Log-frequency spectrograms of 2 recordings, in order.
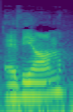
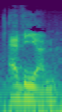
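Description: First: It is pronounced the French way. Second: It is pronounced the American way. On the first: "if it in Japanese or in France" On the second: "I think Americans would do like"

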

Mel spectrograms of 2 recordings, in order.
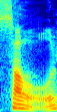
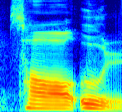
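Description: First: The word is said as one syllable. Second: The word is said as two syllables. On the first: "In English, it's just Seoul" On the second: "it's not one syllable in Korean"

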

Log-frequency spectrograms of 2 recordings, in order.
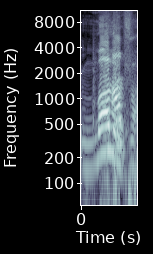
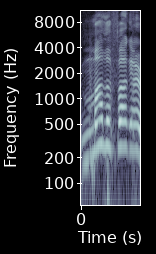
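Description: First: The word ends with an open 'a' sound. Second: The word ends with an 'er' sound. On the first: "With an ER or an A?" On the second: "With an ER or an A?"

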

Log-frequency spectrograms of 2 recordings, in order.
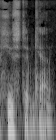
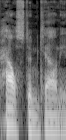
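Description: First: Houston is said the usual non-local way. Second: Houston is said the local Georgia way. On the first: This is how the name is said elsewhere. "instead of Houston County" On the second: This is how the county name is said locally. "we have Houston County"

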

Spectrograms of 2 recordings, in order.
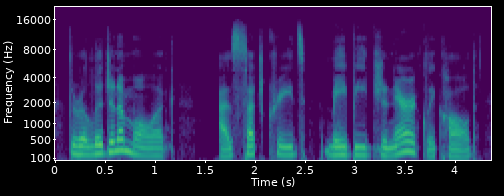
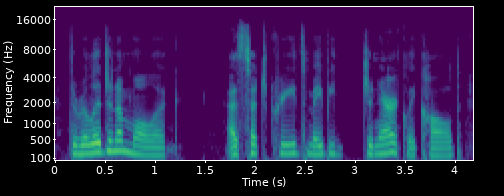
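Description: The two takes are said the same way.

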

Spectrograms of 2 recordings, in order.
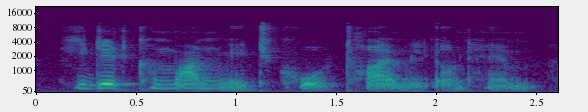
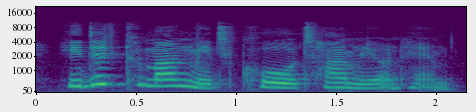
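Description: First: It is said in a put-on deep voice. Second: It is said in a normal voice.

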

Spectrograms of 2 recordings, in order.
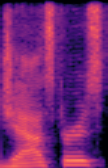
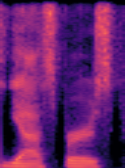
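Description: First: The name is said with an English pronunciation. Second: The name is said in its native, non-English form. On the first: "which is like people would say that would be an Anglification" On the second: "even if it was Jaspers"

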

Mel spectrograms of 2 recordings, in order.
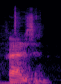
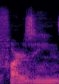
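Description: First: The name is said without a clear 'een' ending. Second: The name is said with a clear 'een' ending. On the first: This is how family members say the name in their dialect. "that een isn't even there in how I grew up" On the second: This is the standardized, more purely Persian form. "more purely Persian pronunciation"

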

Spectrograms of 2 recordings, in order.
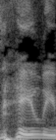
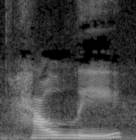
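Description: First: The first syllable sounds like 'hay'. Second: The first syllable sounds like 'how'. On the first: The speaker calls it wrong. "this is actually not called Haley Punch" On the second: The speaker calls it right. "Correct pronunciation"

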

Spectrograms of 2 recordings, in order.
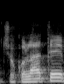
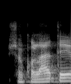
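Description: First: The ch sound is a full, sharp ch. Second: The ch sound is softened toward sh. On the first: "Como chocolate" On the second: "Es el debilitamiento del sonido CH"

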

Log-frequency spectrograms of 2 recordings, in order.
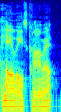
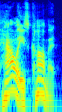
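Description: First: The first word sounds like the name Haley. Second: The first word sounds different from Haley. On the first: The speaker calls it wrong. "It's not Halley's Comet" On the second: The speaker calls it right. "It's Halley's Comet"

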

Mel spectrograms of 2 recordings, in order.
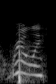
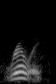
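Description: First: It sounds angry and frustrated. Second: It sounds calmly surprised, not angry.

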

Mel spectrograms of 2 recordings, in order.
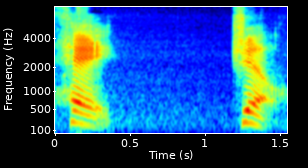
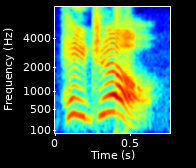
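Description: First: It is said flatly with a stop. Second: It is said with lively excitement.

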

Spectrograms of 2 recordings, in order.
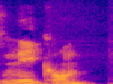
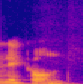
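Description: First: The first syllable sounds like 'knee'. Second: The first syllable sounds like 'nick'. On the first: This is the original, correct way to say it. The speaker calls it right. "The actual correct pronunciation is Nikon" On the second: This is how English people say it. The speaker calls it wrong. "so English people say Nikon"

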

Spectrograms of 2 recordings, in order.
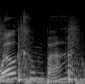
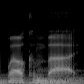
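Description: First: It is said with normal lively intonation. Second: It is said in a flat monotone.

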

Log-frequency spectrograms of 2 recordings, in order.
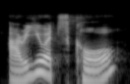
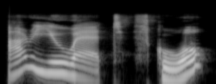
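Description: First: It is said quickly with the words run together. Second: It is said slowly with clear separate words. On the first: "Naturalmente ficaria assim, ó" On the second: "Falei um pouco mais pausadamente para entendermos"

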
